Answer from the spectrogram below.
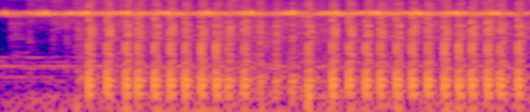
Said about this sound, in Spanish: Fueron sorprendidos durante la madrugada, cuando todos dormían en un centro de rehabilitación para adictos en Tlaquepaque, Jalisco. El ruido de las ametralladoras terminaron con el silencio de la noche.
